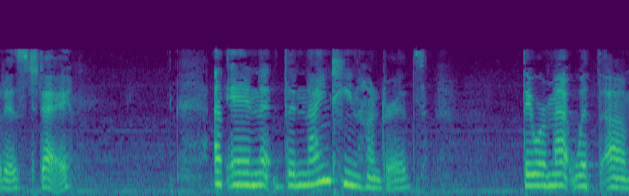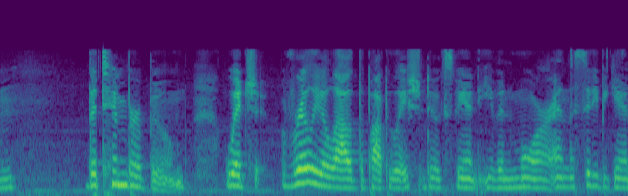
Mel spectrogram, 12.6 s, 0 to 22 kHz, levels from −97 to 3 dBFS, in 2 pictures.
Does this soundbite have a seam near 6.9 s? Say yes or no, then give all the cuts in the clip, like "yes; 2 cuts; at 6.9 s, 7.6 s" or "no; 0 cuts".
no; 1 cut; at 2.2 s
